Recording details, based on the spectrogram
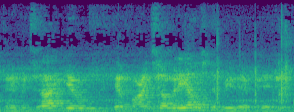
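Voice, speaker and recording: A man's voice: fairly high pitch, animated, quick pace, close to an everyday voice. Man playing a blunt boxing manager, echoey room. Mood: stern, warning. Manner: blunt, cautionary, matter-of-fact. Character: world-weary, blunt boxing manager, lecturing his fighter. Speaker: actor in a staged reading. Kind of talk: staged reading of a boxing drama. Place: live staged reading in a roomy indoor space. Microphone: distant video camera. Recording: echoey, noisy room, distant camera microphone.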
